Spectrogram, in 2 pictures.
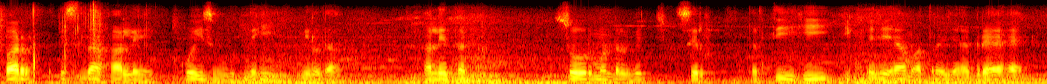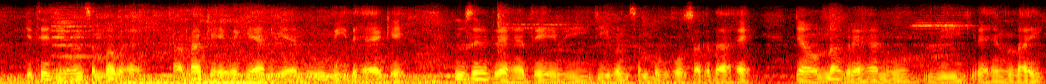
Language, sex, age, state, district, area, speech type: Punjabi, male, 45-60, Punjab, Tarn Taran, urban, spontaneous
